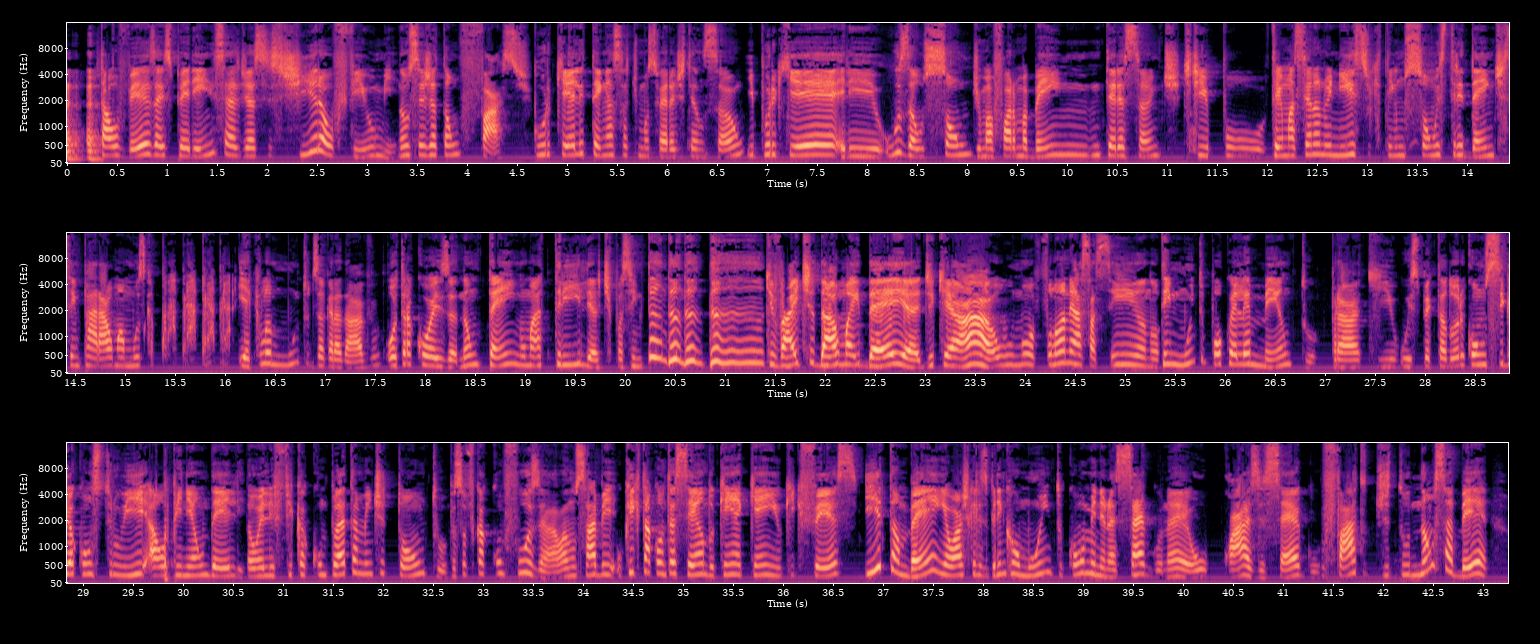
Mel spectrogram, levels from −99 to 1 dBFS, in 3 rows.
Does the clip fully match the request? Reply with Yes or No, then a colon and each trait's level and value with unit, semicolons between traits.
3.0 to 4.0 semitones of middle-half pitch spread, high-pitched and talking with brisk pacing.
Yes: average, 3.4 semitones; high, 245 Hz; fast, 190 wpm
